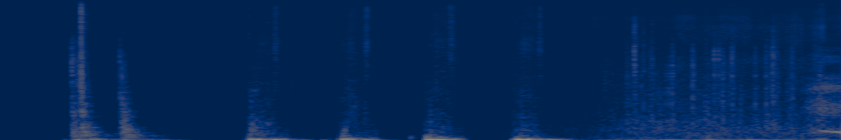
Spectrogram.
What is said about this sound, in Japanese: ドア閉めて。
